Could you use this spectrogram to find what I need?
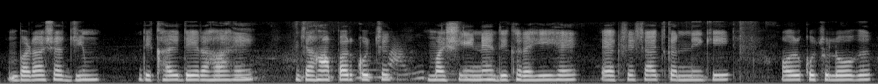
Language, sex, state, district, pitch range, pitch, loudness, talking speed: Hindi, female, Rajasthan, Jaipur, 210-220 Hz, 215 Hz, -17 LUFS, 145 wpm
